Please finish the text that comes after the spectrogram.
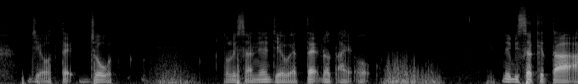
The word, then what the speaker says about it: JWT: Di pronounce-nya disebutnya JOT. JOT.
